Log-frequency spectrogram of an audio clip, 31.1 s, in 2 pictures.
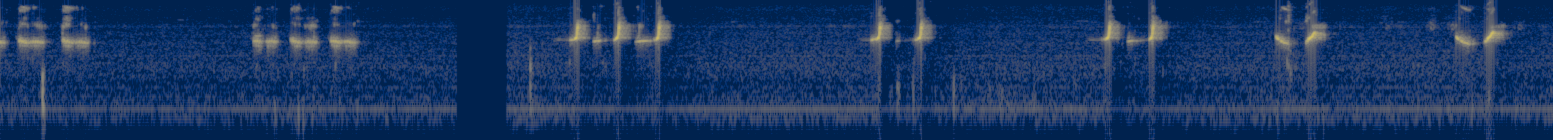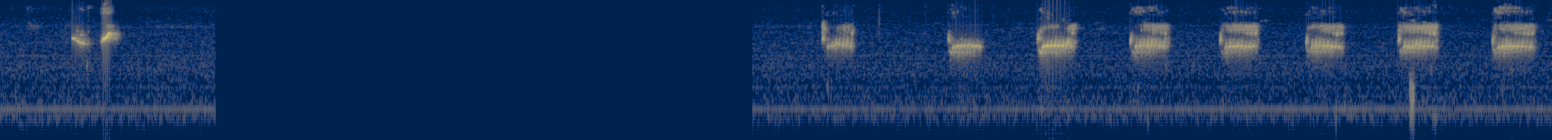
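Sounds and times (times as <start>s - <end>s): bird calling: 0.0s - 1.0s, 1.8s - 3.7s, 5.6s - 7.5s, 8.3s - 9.5s, 10.8s - 11.8s, 12.7s - 16.8s, 23.7s - 24.2s, 25.0s - 31.0s.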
